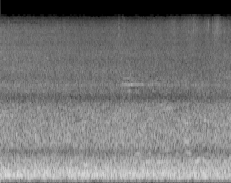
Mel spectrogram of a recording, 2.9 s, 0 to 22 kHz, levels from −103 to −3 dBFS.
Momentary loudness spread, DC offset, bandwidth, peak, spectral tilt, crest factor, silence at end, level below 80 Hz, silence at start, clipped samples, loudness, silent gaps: 1 LU; under 0.1%; 15 kHz; -10 dBFS; -6 dB/octave; 14 dB; 0 s; -62 dBFS; 0 s; under 0.1%; -23 LUFS; none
